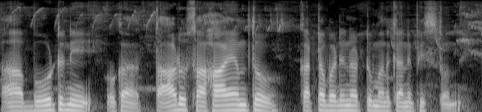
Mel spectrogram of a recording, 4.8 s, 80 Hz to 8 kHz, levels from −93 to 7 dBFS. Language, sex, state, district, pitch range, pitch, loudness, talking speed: Telugu, male, Telangana, Mahabubabad, 120-135 Hz, 130 Hz, -18 LUFS, 110 wpm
